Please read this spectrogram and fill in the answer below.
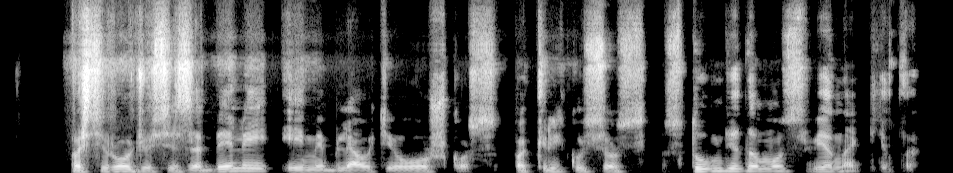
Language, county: Lithuanian, Šiauliai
